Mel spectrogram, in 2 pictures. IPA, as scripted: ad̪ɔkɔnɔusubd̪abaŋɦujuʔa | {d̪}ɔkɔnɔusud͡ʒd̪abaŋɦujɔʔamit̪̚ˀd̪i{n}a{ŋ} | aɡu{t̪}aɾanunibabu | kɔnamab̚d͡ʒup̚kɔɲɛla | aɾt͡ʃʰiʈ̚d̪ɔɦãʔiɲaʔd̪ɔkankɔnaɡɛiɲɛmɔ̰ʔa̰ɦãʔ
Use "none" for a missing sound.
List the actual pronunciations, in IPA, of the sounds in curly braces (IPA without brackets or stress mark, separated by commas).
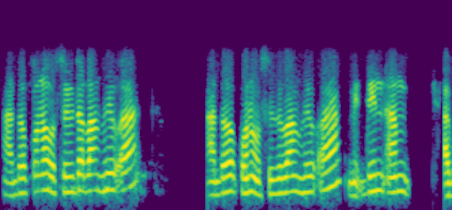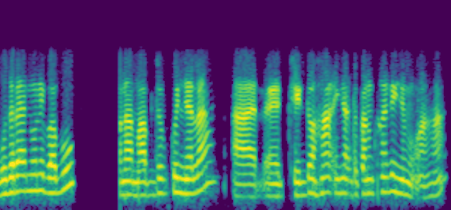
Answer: d̪, n, m, d̪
